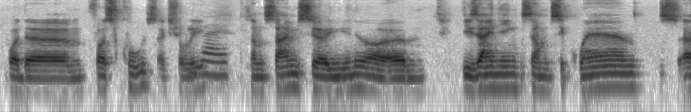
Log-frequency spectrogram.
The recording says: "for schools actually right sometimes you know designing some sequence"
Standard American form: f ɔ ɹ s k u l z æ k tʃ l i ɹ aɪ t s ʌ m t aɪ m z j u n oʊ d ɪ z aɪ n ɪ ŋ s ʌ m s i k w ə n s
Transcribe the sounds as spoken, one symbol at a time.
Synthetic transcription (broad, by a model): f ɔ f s k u l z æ k tʃ i l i s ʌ m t aɪ m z j u n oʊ d ɪ z aɪ n ɪ ŋ s ʌ m s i k w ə n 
